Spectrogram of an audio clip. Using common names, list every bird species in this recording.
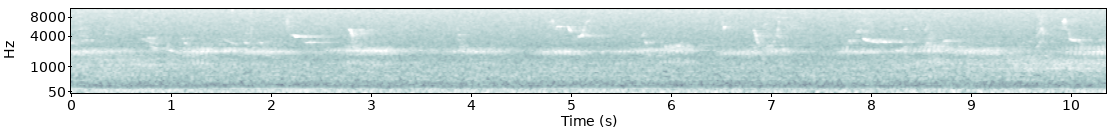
unidentified bird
